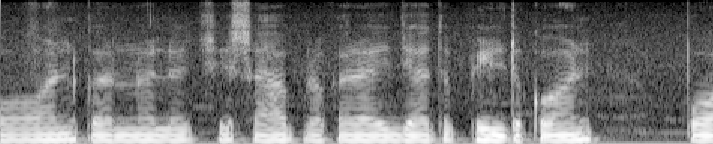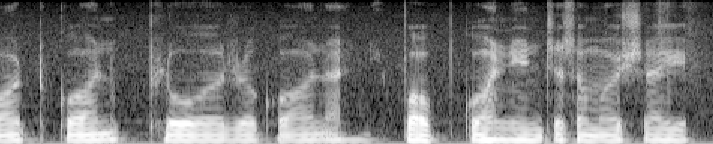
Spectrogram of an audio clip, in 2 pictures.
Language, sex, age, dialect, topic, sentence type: Marathi, male, 18-24, Varhadi, agriculture, statement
